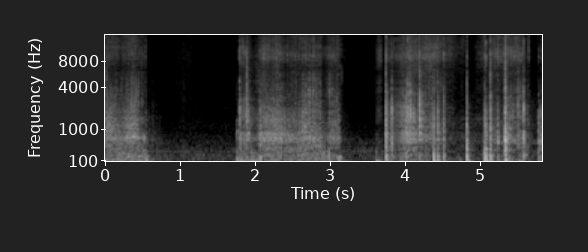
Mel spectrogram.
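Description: Long nails scratch and tap the sides of a hollow, medium brown corrugated cardboard shipping box with tape on it, held near the camera. Two stretches of dry, broadband scratching are separated by quiet gaps. A run of sharp, uneven, hollow taps follows in the last two seconds.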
